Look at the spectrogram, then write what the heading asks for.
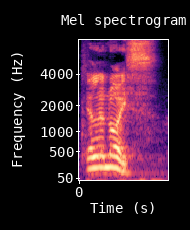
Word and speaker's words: Illinois: a contradiction fun fact about illinois you don't pronounce the ass god damn it yeah illinois oh okay come across the goddamn atlanta could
